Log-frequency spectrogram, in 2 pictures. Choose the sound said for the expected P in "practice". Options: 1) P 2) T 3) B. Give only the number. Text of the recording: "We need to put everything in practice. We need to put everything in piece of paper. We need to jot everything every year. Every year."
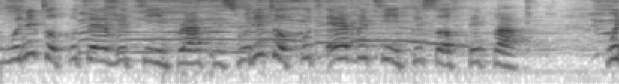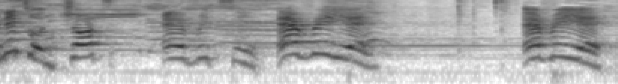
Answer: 3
